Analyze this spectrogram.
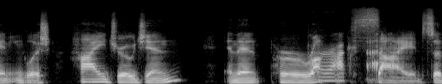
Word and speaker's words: peroxide: Hydrogen and then peroxide. So the X is pronounced more like an S. Okay, peroxide.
